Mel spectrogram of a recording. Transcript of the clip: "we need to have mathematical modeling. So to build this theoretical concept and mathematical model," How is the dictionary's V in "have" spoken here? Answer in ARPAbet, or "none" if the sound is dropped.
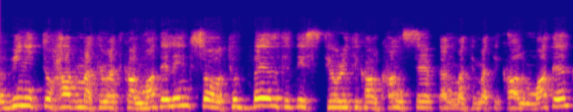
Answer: V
